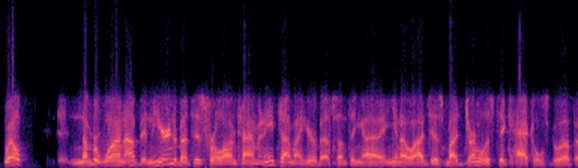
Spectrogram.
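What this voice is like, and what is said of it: Hoarse, raspy voice. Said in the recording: “As you can hear, I'm a pony tonight... I'm a little horse... A little raspy... Little raspy, but then that's what happens when you spend a week out in the desert.”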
